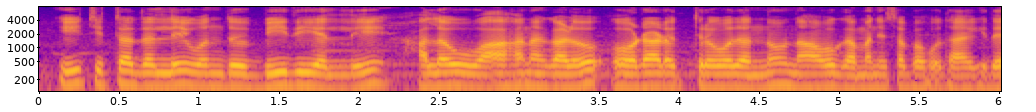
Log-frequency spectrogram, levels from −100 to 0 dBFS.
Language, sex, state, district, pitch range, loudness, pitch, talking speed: Kannada, male, Karnataka, Bangalore, 135-145 Hz, -18 LUFS, 140 Hz, 90 wpm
